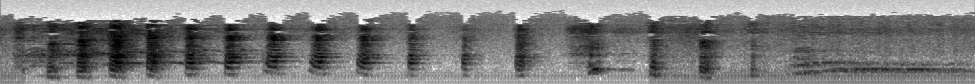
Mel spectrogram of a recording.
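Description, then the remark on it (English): A dog barks in a rapid, steady string of short, high-pitched yaps, roughly a dozen or more in a row, before trailing off into a softer, drawn-out whine. “Oh, your dog is barking.”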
